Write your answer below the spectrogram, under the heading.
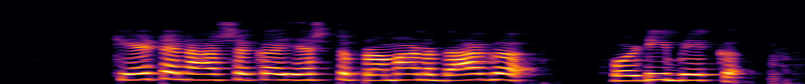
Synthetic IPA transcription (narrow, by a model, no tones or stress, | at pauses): keːʈɐnaːʃɐkɐeʂʈpɾɐmaːɳɐd̪aːɡɐ | hoɽibeːk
